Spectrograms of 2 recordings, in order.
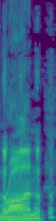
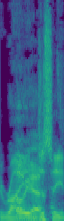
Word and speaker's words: Ryan: fun of Dan and I was calling him Ron because of the way he said it but his name's actually Ryan Ryan it was the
